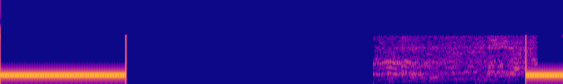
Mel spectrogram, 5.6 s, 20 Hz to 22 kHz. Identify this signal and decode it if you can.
Ringback tone (North America), 440 + 480 Hz.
